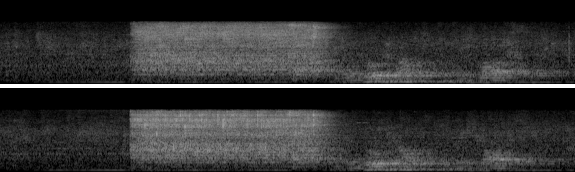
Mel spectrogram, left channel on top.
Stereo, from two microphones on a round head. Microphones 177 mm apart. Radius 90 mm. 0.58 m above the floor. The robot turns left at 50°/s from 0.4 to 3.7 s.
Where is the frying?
60° right, 1.3 m; by 3.2 s 155° right, 1.3 m.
